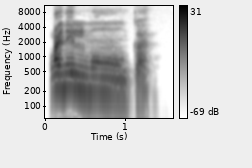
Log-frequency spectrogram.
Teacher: عن المنکر، حرف آئین کو گلے سے ادا کرتے ہوئے، نون کو لام سے معروف ملاتے ہوئے، آگے میم کو معروف پڑھتے ہوئے، نون ساکن پہ غنہ بنتا ہے کیونکہ یہاں تجوید کا رول ہے، نون ساکن کے بعد اخفا 15 لیٹر ہے جس میں حرف کاف آ گیا، کاف کتاب والا، کلکلا نہیں ہے۔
